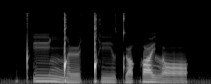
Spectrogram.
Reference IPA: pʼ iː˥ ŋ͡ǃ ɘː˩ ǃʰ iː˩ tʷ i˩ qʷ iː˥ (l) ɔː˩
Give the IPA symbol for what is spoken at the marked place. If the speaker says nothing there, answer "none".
l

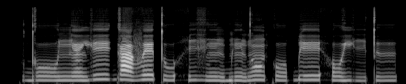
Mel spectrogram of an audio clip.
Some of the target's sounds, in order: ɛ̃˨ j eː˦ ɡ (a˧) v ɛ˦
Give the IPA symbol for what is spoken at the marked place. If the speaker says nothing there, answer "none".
a˦˨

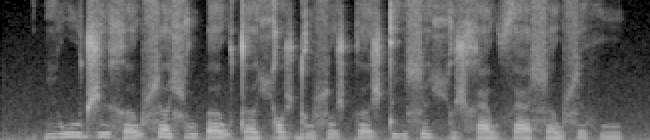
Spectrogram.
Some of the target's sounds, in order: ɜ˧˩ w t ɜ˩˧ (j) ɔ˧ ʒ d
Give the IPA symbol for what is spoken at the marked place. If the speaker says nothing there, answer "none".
ç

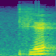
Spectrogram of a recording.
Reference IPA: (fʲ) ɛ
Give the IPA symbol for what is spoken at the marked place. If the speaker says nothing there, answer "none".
fʲ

